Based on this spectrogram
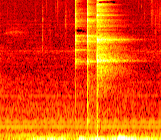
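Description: Seasoning scraped with a spoon into a glass jar: a few bright, quick clinks of metal on glass close together, fairly faint and alone.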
